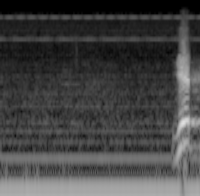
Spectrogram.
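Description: Steady electrical mains hum on a public-address microphone feed in a pause between phrases of a man's speech, with a faint steady high whine above it. His voice comes back near the end.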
